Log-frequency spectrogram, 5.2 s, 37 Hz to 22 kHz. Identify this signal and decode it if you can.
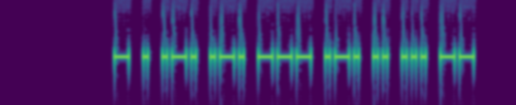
Morse code, heard as a keyed tone, about 25 wpm, 700 Hz. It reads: TERRORISM
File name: Nine Letter Words - 25wpm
